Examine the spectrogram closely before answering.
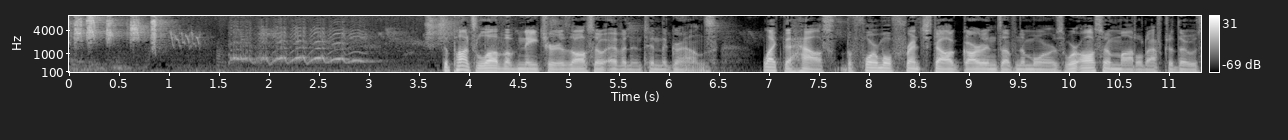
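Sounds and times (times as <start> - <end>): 
caged parakeets, canaries and doves chirping: 0.0 - 10.4
speech: 3.7 - 11.3.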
